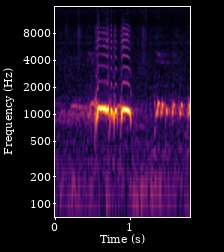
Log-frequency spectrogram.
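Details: Local zebra dove song meant to call rivals: a brief loud, rich rolled coo followed by a quick run of softer staccato notes.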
